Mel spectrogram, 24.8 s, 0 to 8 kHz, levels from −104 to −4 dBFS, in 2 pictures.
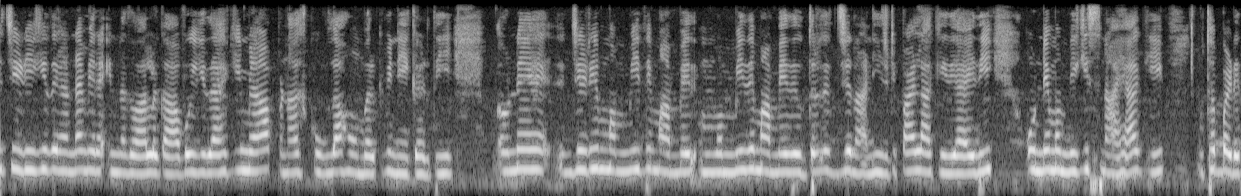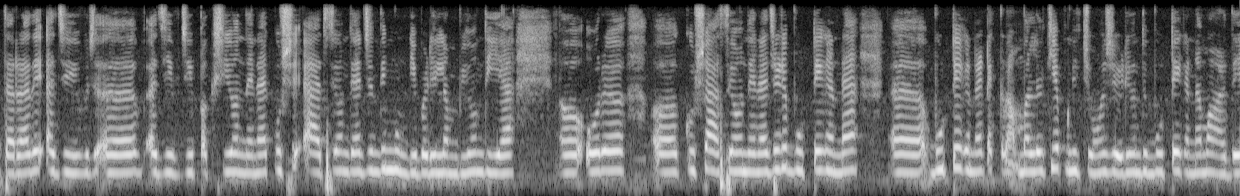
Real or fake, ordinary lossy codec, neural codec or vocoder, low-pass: real; none; none; 7.2 kHz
